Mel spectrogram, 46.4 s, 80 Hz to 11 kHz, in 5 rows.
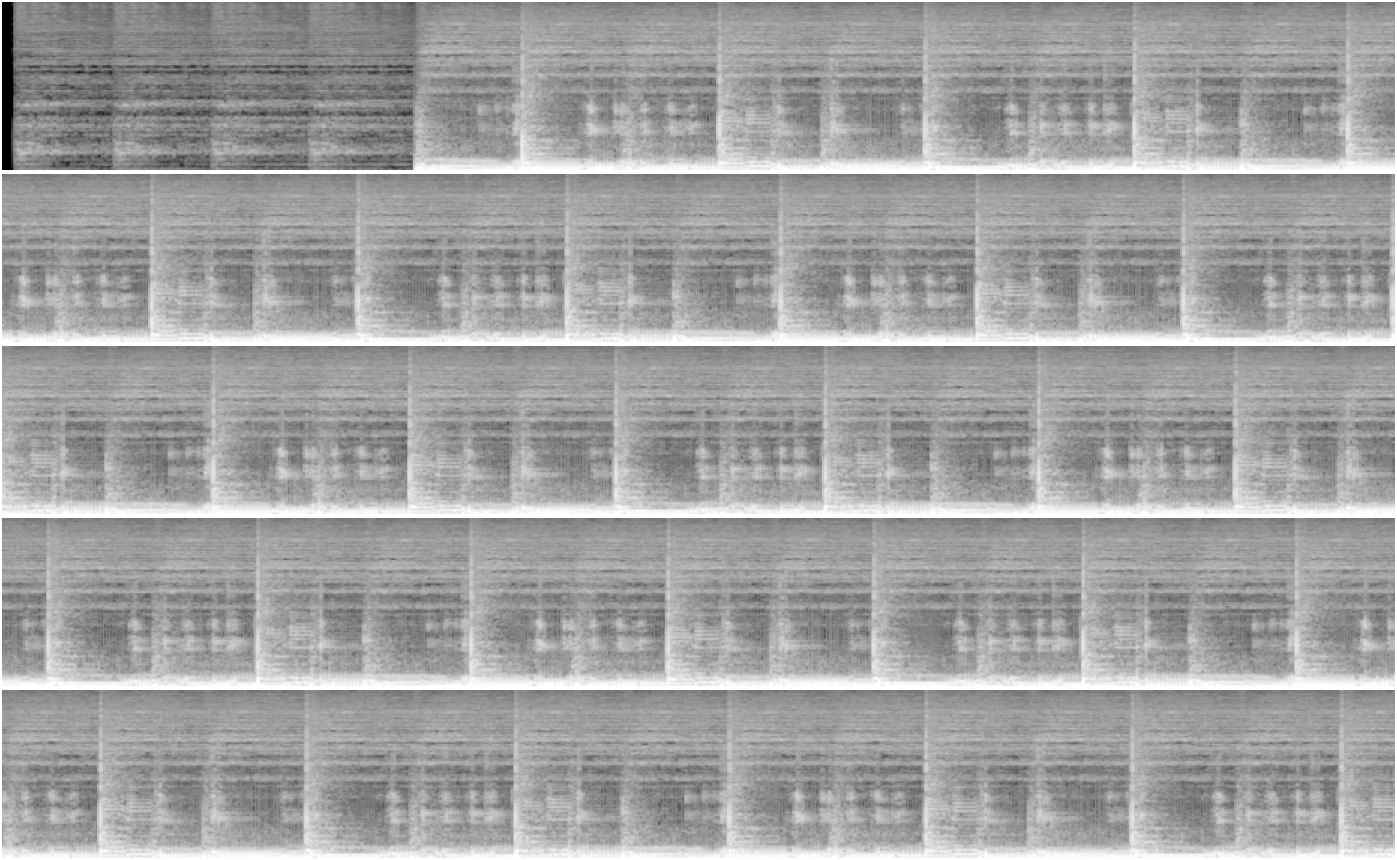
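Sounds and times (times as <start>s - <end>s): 
single-string solo backing track: 2.8s - 46.4s.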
